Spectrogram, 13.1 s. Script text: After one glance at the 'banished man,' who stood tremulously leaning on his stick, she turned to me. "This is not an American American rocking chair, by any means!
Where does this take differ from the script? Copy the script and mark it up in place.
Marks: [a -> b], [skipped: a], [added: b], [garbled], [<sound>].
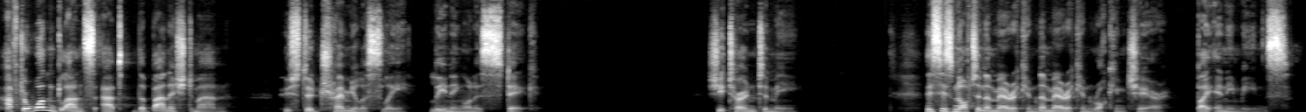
After one glance at the 'banished man,' who stood tremulously leaning on his stick, she turned to me. "This is not an American American rocking chair, by any means!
